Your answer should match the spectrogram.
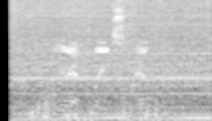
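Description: Motorboat engine running steadily under way, a low even drone.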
